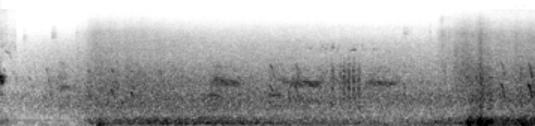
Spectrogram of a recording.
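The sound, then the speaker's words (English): Gentle waves lap on rocks and sand in a cold wind, a faint, steady wash of soft surf noise that swells slightly near the end, with no voices. “You can feel the chill bite of a cold wind and taste the salt in the air. You hear the gentle lapping of waves on rocks and sand,”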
